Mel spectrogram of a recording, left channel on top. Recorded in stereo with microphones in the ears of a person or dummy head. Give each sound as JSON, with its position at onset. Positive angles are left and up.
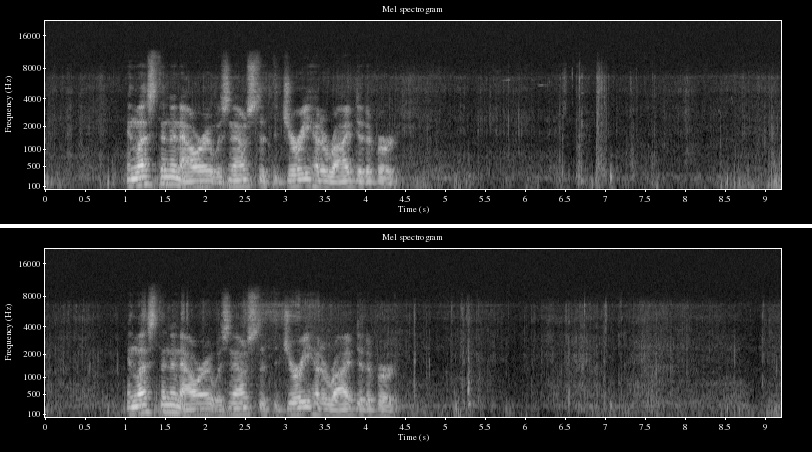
{"t": 1.0, "sound": "a man speaking", "side_deg": 40, "distance_m": 0.7}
